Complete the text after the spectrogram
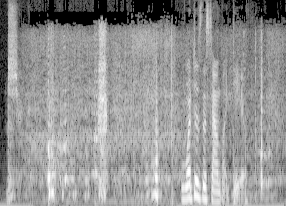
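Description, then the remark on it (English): A thin, whining insect buzz from a swarm of mosquitoes so dense they coat the wall of a shed, with bursts of rustling footsteps as someone walks through it. A person briefly speaks partway through. “So it's the sound of someone walking through a swarm of mosquitoes.”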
